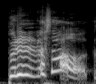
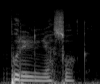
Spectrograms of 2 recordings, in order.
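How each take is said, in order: First: High, loud shouted command; urgent yell. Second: Said in the usual way. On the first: Retold or imitated. Her spirit warning her to hide money, urgent yell.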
